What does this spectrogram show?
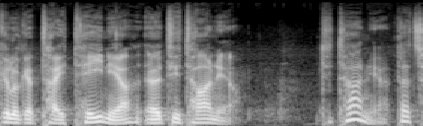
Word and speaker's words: Titania: we're gonna take a look at titania titania titania that's how you pronounce it um because you know when i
